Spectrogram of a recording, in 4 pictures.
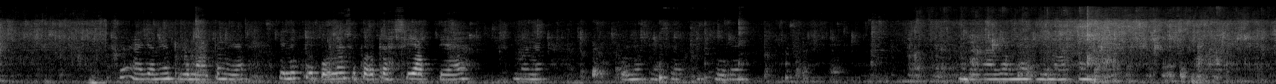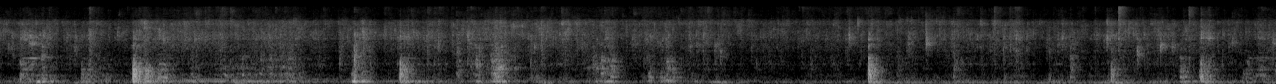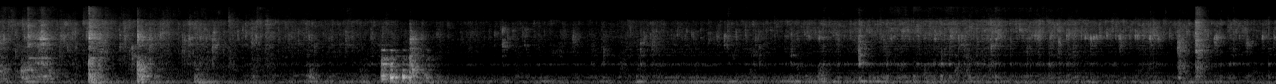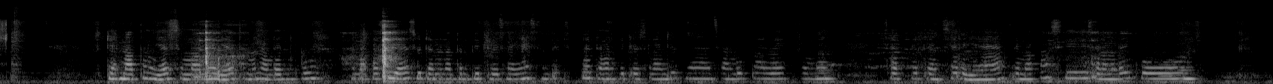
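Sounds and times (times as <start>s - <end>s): chicken sizzling in hot oil: 0.0s - 38.4s.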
